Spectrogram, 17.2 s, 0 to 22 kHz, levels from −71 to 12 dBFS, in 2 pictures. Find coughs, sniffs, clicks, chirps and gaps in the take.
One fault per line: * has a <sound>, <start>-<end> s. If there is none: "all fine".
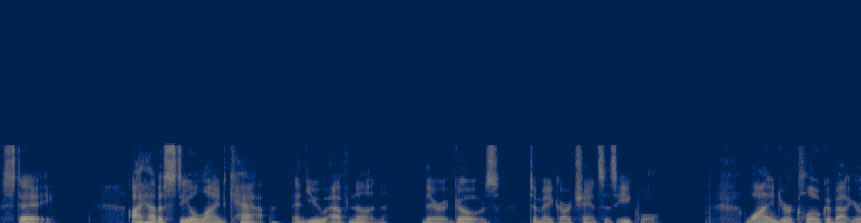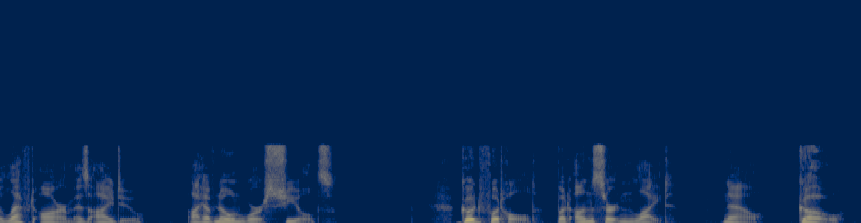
all fine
